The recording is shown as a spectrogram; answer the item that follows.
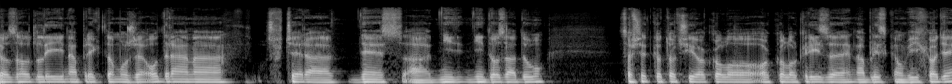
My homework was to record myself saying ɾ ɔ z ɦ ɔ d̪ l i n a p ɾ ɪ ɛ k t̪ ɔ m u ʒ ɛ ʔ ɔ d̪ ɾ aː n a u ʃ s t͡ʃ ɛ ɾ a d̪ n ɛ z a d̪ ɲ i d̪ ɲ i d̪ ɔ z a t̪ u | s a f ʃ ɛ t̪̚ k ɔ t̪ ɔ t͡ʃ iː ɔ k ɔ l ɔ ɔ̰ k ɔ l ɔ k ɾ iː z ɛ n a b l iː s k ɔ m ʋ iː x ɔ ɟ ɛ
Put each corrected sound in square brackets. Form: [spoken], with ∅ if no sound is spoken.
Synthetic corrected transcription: ɾ ɔ z ɦ ɔ d̪ l i n a p ɾ ɪ ɛ k t̪ ɔ m u ʒ ɛ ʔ ɔ d̪ ɾ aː n a u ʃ [f] t͡ʃ ɛ ɾ a d̪ [ɲ] ɛ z a d̪ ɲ i d̪ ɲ i d̪ ɔ z a [d̪] u | s a f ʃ ɛ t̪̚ k ɔ t̪ ɔ t͡ʃ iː ɔ k ɔ l ɔ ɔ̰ k ɔ l ɔ k ɾ iː z ɛ n a b l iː s k ɔ m ʋ iː x ɔ ɟ ɛ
